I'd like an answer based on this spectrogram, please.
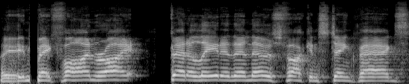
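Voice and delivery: in-character fantasy orc voice, called out. A player calls out from the doorway in character, in an orc voice. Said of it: "were you trying to do an orc impression?".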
